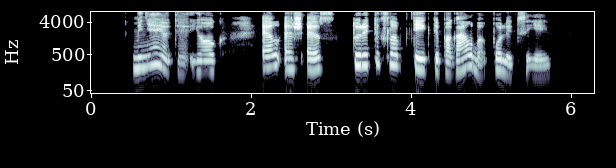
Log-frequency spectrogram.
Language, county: Lithuanian, Utena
